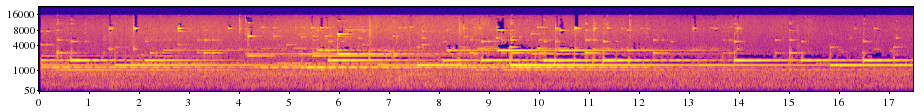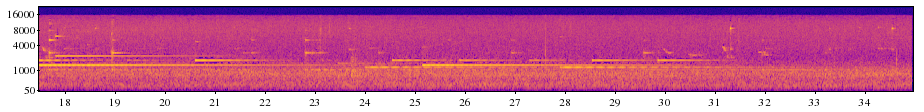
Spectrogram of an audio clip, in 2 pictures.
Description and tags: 7-11-14 Wind Chimes
Late summer day breeze blowing through redwood trees with birds and wind chimes.
California, Chimes, Day, Trees, Wind, Windy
